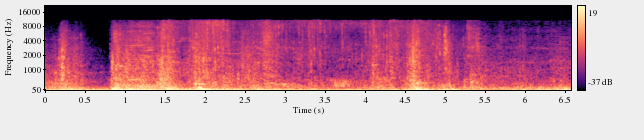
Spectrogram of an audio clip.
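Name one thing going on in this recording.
Steam hisses loudly as a pod door opens.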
